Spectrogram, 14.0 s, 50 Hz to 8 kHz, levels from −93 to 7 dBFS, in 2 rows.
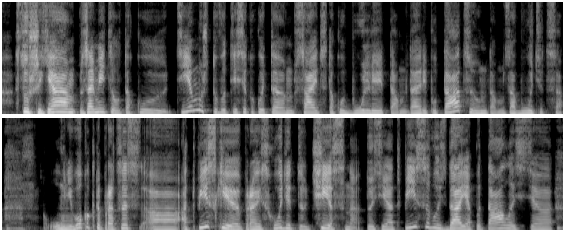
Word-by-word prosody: Слушай, 220 -6 +7
я 230 0 +8
заметила 210 0 +3
такую 180 -4 -7
тему, 315 +10 -2
что 220 - -7
вот 190 -2 -7
если 195 +1 -2
какой-то, 195 -1 -6
м, 175 -2 -4
сайт 185 -2 +1
с 195 - -6
такой 170 0 -6
более 165 0 -2
там, 140 -3 -10
да, 155 +3 -2
репутацией, 175 - -1
он 160 -1 -4
там 140 -1 -11
заботится. 160 +2 -6 0.5
У 190 - -7
него 180 +8 0
как-то 270 -4 -4
процесс, 195 +3 0
а, 160 0 -4
отписки 210 - +3
происходит 180 +2 -2
честно. 180 - +2
То 175 - -7
есть 170 +1 -8
я 160 -2 -1
отписываюсь, 250 - -3
да, 200 +4 +5
я 180 -5 +1
пыталась, 195 +1 -5
э, 170 -1 -8
180 Hz, 155 wpm, -21 LUFS, 160-210 Hz, 0.5 s, я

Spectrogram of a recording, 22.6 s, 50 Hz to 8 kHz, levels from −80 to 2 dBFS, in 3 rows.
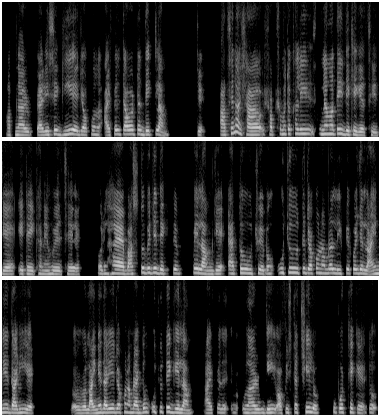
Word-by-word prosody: আপনার 200 0 0 0.2
প্যারিসে 210 +4 +1
গিয়ে 250 +3 +4 0.2
যখন 210 +2 -1 0.2
Eiffel 245 +6 0
Tower 245 0 +5
টা 250 - +3
দেখলাম, 220 -2 +1 0.7
যে - - -3 0.5
আছে 210 +7 -3
না 370 - +4
সা 220 - +3 0.4
সবসময় 245 +3 -3
তো - - 0
খালি 265 -1 +1 0.3
সিনেমাতেই 260 +1 +2
দেখে 225 0 +2
গেছি 185 +1 -2 0.2
যে 195 - +3 0.3
এটা 205 0 -2
এখানে 200 +1 -6
হয়েছে। 195 0 -2 0.6
ওর 215 - -2 0.2
হ্যাঁ 230 -2 +6
বাস্তবে 210 +7 0
যে 275 - +5
দেখতে 220 +2 -3 0.4
পেলাম 240 -5 +5 0.2
যে 210 - +2 0.3
এত 220 +2 -9 0.2
উঁচু 225 0 -5
এবং 215 +1 -2 0.2
উঁচুতে 270 0 0
যখন 240 +3 -1
আমরা 245 +1 +1
লিফট 225 0 -3
এ - - +3
করে 240 -1 +3
যে 235 - +3
লাইনে 220 +6 +1
দাঁড়িয়ে, 210 -1 +2 0.9
অ - - 0 0.3
লাইনে 190 +4 +4
দাঁড়িয়ে 225 +2 +5
যখন 230 +2 -4
আমরা 220 0 +2
একদম 240 +4 0
উঁচুতে 265 0 0
গেলাম, 210 -5 +3 0.4
আইফেল 195 +3 -5
এ - - -7 0.2
উ - - -13 0.2
ওনার 210 -1 +1 0.2
যেই 215 +1 +3
অফিসটা 225 0 -4
ছিল 265 -1 +1 0.4
উপর 240 -1 +1
থেকে, 225 -4 -1 0.2
তো 225 - -3
225 Hz, 155 wpm, -23 LUFS, 210-245 Hz, 0.9 s, হ্যাঁ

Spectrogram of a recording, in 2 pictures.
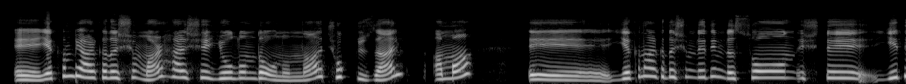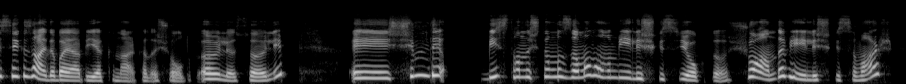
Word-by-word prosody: Eee, 210 - +3 0.2
yakın 265 - +1
bir 390 - +5
arkadaşım 305 -4 +1
var. 215 +11 +1
Her 320 -2 +2
şey 300 -1 -2
yolunda 280 0 +2
onunla. 195 - -2
Çok 345 -1 -3
güzel 220 - 0 0.3
ama, 270 - +2 0.6
eee, 225 - +6 0.8
yakın 275 - 0
arkadaşım 345 -3 -2
dediğim 335 0 -3
de 275 0 +3
son, 310 +1 +1
işte, 285 +2 -6 0.4
7-8 370 - 0
ayda 210 - +3
bayağı 185 -4 +3
bir 185 - -3
yakın 175 +1 -1
arkadaş 160 0 -9
olduk, 200 - -7
öyle 240 -9 +3
söyleyeyim. 185 - 0 0.7
Eee, 285 0 +4
şimdi, 415 +7 +2 0.5
biz 350 +8 0
tanıştığımız 345 0 -1
zaman 325 +7 +2
onun 320 -5 -1
bir 300 -2 +1
ilişkisi 250 -2 -4
yoktu. 180 -4 -1
Şu 350 - 0
anda 295 - +2
bir 330 -5 +4
ilişkisi 205 -2 -4
var, 485 - -1
285 Hz, 140 wpm, -23 LUFS, 210-340 Hz, 0.8 s, eee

